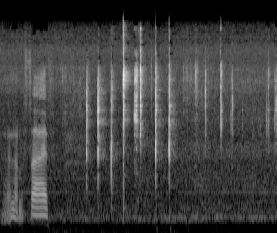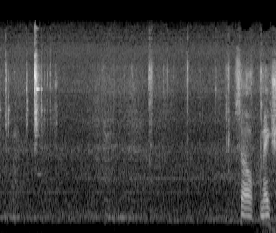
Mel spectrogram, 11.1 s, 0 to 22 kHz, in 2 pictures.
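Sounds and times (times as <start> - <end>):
metal clinks and taps: 1.7 - 6.7.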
